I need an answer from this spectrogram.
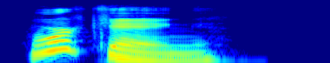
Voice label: "WORKING", English; 3000 words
